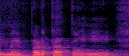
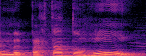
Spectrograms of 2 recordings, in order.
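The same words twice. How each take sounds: First: Softer, तो said lightly with no weight; just say it flat and soft; teacher contrasts the ordinary version; plain unstressed. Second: Higher, slow, pleading yell on तो; scolded boy crying out to his angry father, a yell; child yelling after a beating. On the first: Shown as a demonstration. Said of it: "ऐसे ही साधारण नहीं". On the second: Retold or imitated. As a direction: cry it out like a beaten child protesting. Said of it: "वह बड़ी तेज़ से चिल्लाया".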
